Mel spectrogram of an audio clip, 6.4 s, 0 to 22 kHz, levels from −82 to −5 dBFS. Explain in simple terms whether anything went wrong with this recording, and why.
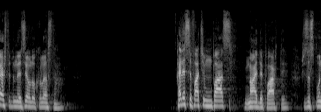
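From 5.03 to 6.06 s the speech suddenly slows by about 5.5% and drops roughly a semitone in pitch, then snaps back to normal. This is a drift correction step, likely from software briefly changing playback speed to keep two device clocks in sync.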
